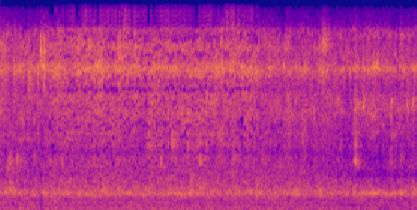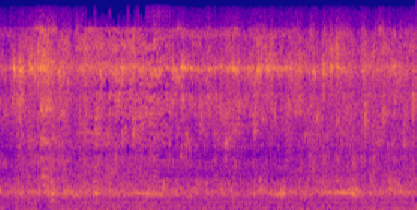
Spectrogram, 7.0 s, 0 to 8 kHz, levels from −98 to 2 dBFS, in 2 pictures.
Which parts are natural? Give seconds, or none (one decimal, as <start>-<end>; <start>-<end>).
0.0-2.8; 3.6-4.8; 5.9-7.0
